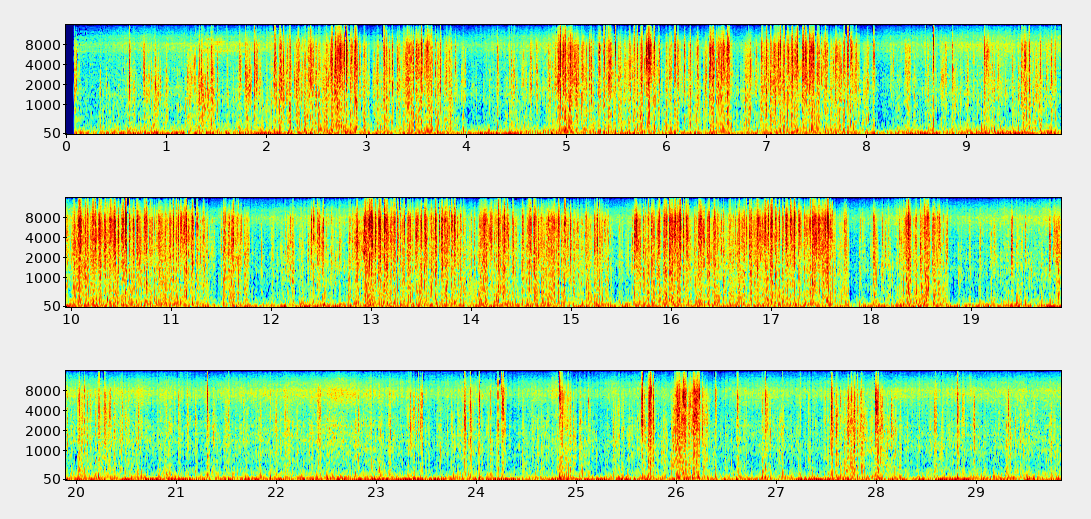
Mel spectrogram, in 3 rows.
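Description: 2015 Scion FR-S's 2.0-litre flat-four boxer engine running at high revs under throttle at about 115 mph, heard from inside the cabin under heavy wind and road noise buffeting the microphone. It shifts up once, from fourth into fifth gear.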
